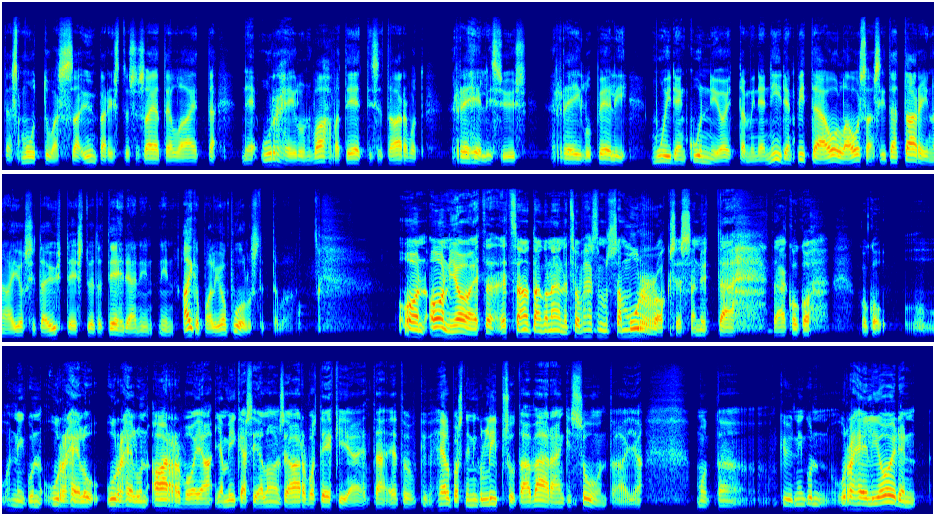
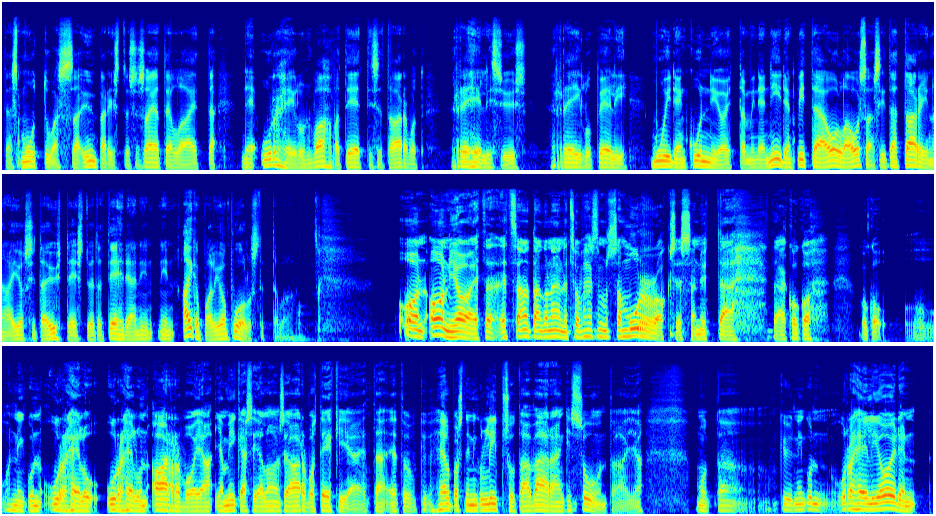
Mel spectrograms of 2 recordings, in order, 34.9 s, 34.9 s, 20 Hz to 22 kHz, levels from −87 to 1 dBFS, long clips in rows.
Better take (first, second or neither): second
